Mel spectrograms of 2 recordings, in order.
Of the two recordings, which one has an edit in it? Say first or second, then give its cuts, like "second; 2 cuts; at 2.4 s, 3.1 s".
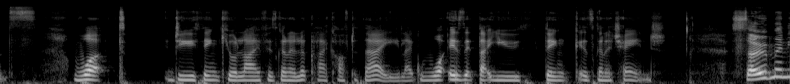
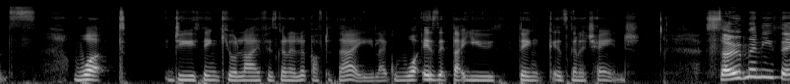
second; 1 cut; at 3.1 s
